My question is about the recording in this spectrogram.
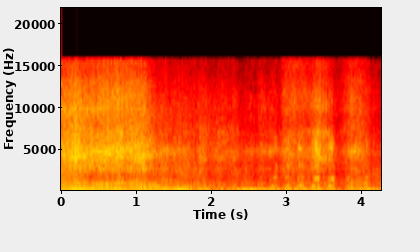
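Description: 2010 Chevrolet Corvette's 6.2-litre V8 heard from inside the cabin, pulling under acceleration with its pitch climbing steadily for about a second and a half, then easing off.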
